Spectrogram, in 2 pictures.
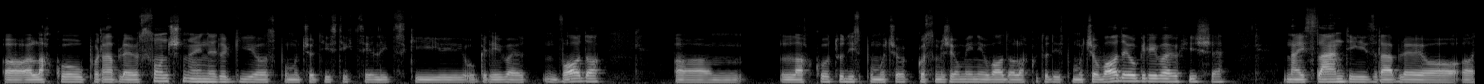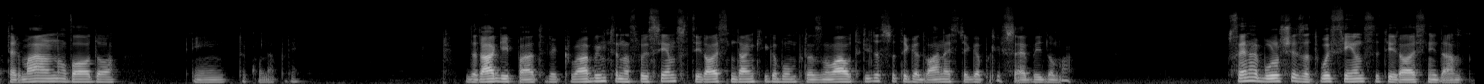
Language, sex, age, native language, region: Slovenian, male, 18-29, Slovenian, Central Slovenia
